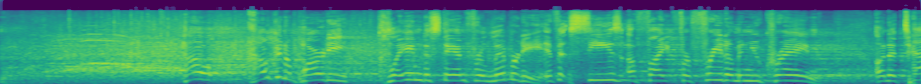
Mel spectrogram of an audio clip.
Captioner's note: applause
